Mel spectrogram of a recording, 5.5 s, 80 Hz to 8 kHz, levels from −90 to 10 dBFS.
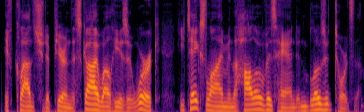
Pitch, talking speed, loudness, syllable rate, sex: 115 Hz, 285 wpm, -20 LUFS, 6.1 syllables/s, male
